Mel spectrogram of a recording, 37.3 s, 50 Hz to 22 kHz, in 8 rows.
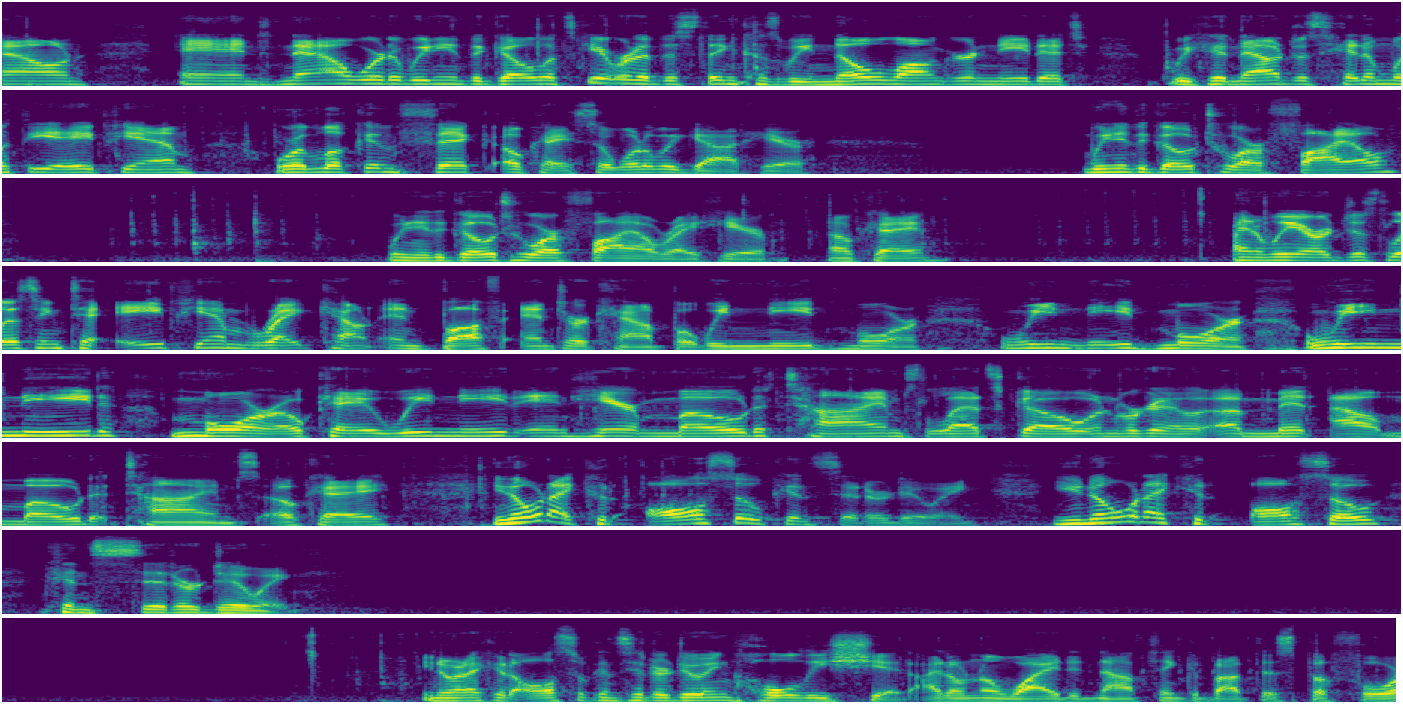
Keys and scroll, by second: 1.1 ctrl+e, 1.3-6.7 typing, 8.5 ctrl+s, 8.9 ctrl+e, 9.2-10.0 typing, 11.5 ctrl+t, 11.7-15.3 typing, 19.1-25.7 typing, 24.6 ctrl+c, 33.6 ctrl+c, 33.8-37.2 typing.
